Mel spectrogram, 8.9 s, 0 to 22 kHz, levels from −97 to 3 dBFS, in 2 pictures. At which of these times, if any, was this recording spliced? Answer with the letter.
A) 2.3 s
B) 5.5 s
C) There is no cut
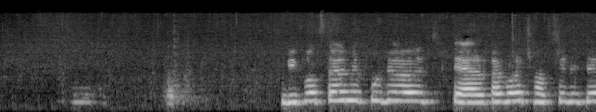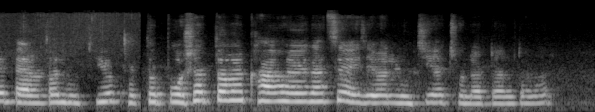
B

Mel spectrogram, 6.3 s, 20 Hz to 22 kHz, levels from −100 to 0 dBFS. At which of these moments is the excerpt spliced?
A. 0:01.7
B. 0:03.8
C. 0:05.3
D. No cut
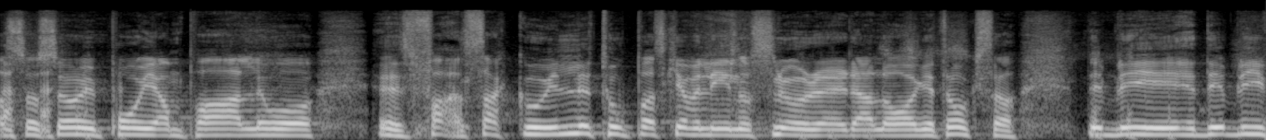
D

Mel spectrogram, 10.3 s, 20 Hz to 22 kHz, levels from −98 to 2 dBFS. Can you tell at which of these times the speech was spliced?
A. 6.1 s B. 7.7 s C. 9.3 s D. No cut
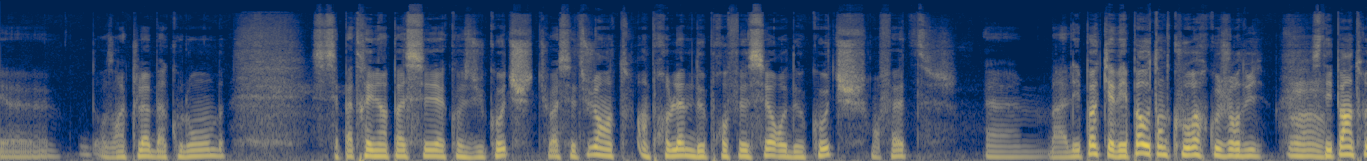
B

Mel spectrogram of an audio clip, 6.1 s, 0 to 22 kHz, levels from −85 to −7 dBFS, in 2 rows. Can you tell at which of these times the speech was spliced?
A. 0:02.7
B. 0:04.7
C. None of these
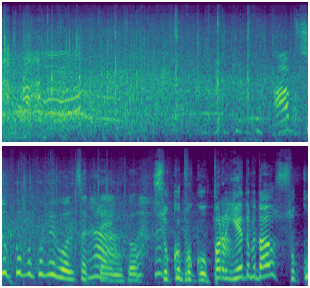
A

